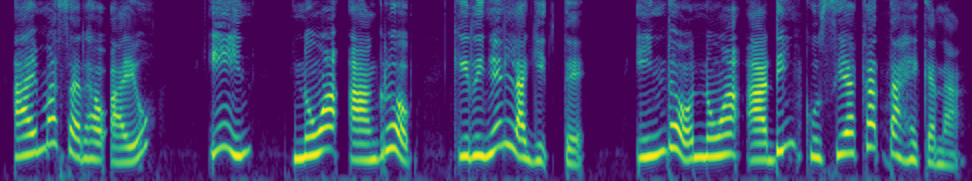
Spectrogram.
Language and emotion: Santali, happy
